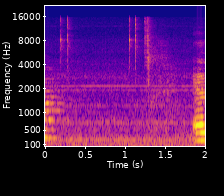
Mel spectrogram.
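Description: A few faint, short clicks in two small clusters over quiet room tone.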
